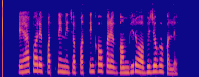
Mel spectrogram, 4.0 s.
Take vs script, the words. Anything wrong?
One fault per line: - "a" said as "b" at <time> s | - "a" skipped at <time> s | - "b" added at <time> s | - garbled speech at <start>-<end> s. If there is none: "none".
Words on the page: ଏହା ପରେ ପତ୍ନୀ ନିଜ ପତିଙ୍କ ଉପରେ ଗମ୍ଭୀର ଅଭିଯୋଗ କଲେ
none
